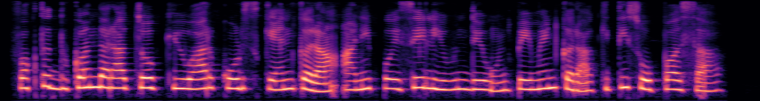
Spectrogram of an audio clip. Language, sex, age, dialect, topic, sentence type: Marathi, female, 31-35, Southern Konkan, banking, statement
